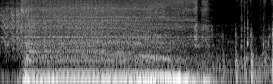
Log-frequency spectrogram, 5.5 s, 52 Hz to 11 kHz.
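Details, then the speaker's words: Edelbrock 650 carburetor, choke not connected, first start after about six weeks sitting: starter catches almost at once and settles into steady, even idle; clean, healthy cold start. "it did start right up, run good, idle good. I didn't have a choke hooked up."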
